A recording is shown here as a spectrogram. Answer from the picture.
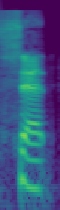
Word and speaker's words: Set: This was a new discovery, but uh um Horus and you the sate, they pronounce it set.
